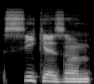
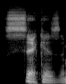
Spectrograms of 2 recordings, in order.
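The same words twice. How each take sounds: First: The first syllable sounds like 'seek'. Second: The first syllable sounds like 'sick'. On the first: This is the usual Western pronunciation. "is what we say in the Western world" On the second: This is the usual Eastern pronunciation. "in the Eastern world, they say"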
